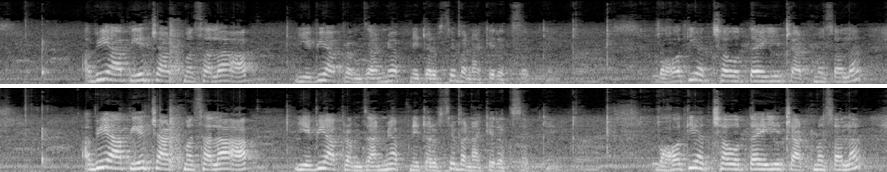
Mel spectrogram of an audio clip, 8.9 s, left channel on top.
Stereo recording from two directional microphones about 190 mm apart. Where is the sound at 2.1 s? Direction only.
40° right (ahead or behind).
